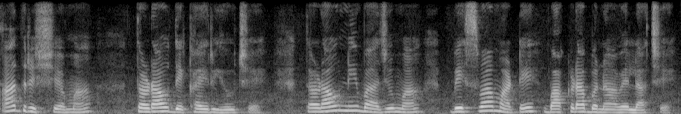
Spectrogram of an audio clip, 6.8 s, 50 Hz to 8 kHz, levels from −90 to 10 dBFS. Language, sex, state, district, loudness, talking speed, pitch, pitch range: Gujarati, female, Gujarat, Valsad, -17 LUFS, 115 wpm, 235 Hz, 205-255 Hz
